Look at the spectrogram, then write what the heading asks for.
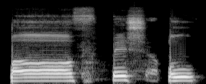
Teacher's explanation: কফ হরফ জিহ্বার গোড়া তার বরাবর উপরের তালুর সঙ্গে লাগাইয়া উচ্চারণ করতে হবে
